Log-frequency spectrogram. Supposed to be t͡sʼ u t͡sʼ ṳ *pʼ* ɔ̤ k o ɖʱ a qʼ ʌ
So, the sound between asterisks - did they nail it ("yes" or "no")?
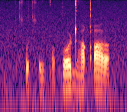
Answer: yes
